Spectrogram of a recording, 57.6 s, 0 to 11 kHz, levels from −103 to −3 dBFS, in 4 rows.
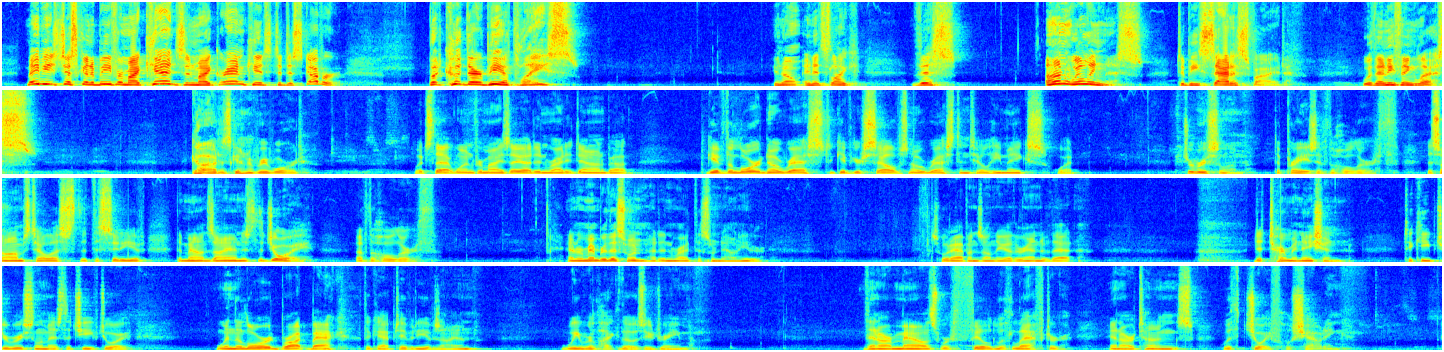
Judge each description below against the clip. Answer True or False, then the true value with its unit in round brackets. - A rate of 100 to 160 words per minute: True (150 wpm)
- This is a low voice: True (125 Hz)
